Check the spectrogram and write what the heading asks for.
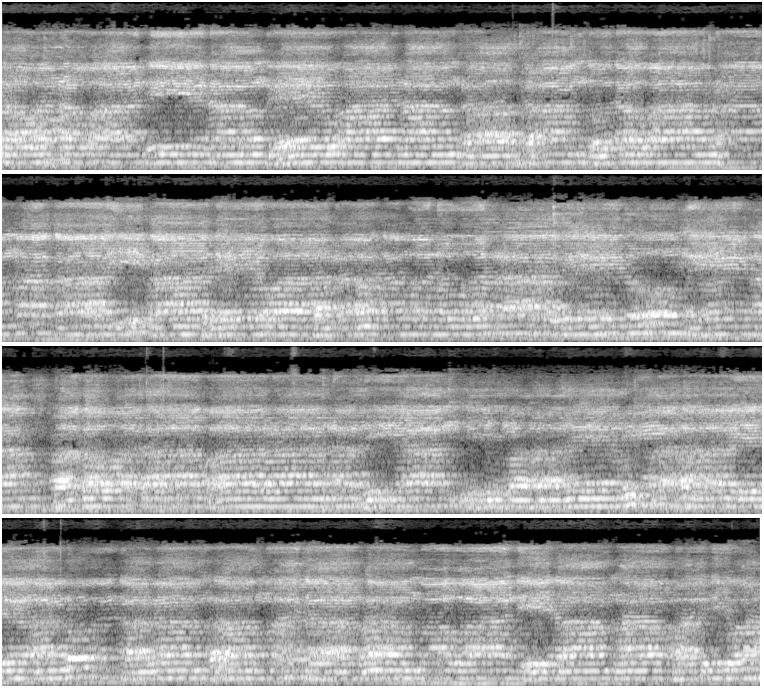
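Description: Thai Buddhist monks chanting in unison: a continuous, rhythmic recitation held near one pitch, with no pauses. It is the blessing chant over the flower water, which is being consecrated with dripping candle wax for the holy shower.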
